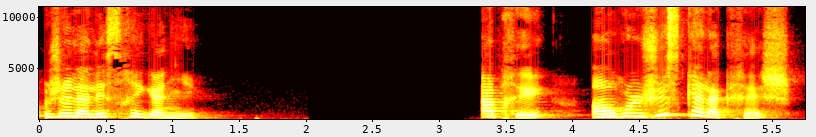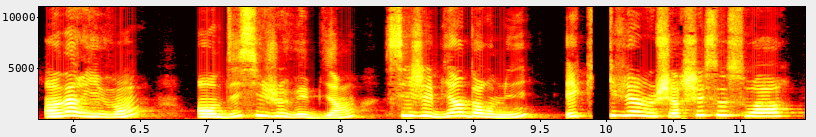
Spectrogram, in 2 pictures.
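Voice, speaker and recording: Slow, high-voiced woman reading a storybook. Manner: expressive, animated bedtime-story reading. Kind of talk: reading a children's picture book aloud.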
